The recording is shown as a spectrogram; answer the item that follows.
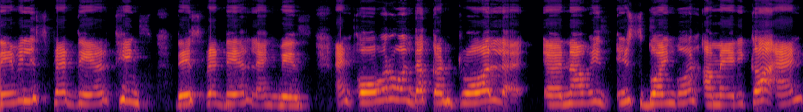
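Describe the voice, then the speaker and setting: A woman with an Indian accent speaks in a raised, projected voice at a fairly slow pace. Her pitch is high with ordinary variation, and her tone is bright and sharp. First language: Hindi. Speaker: English conversation practice partner. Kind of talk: casual conversation practice. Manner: halting, many fillers.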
